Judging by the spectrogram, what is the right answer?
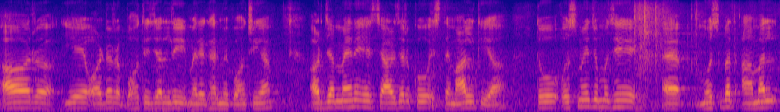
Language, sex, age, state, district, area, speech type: Urdu, male, 18-30, Delhi, East Delhi, urban, spontaneous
